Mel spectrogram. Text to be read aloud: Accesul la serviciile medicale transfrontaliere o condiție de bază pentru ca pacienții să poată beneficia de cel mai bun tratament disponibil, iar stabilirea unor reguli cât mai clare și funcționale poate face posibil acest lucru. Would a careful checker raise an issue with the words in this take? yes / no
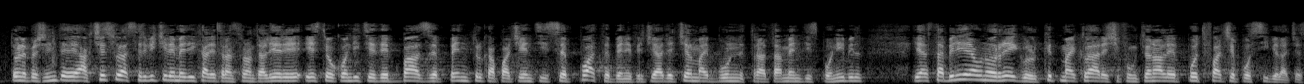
yes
